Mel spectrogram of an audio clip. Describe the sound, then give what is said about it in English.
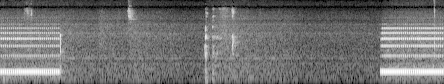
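A telephone call rings out: a long steady electronic ring tone, a quiet gap of a few seconds with a few faint clicks, then the ring tone starts again. No one speaks. “Matter of fact, let's call Rock Jones. Let's see if we can get a sound bite from him.”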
